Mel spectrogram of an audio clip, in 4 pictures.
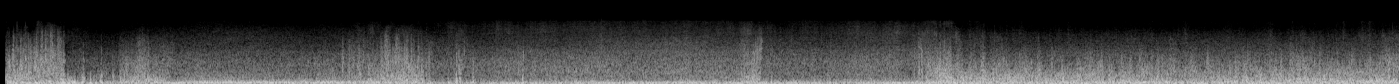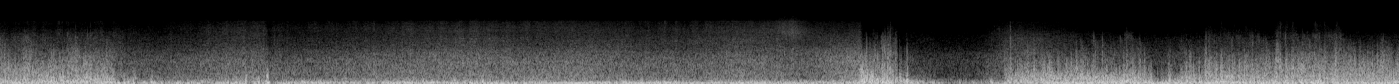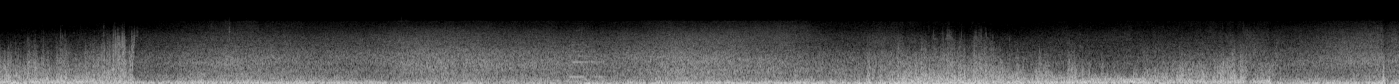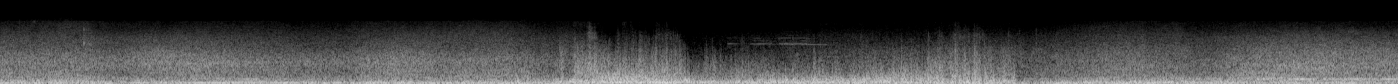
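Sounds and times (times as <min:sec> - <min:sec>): wind rumbling over microphone: 0:00.0 - 0:55.9.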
